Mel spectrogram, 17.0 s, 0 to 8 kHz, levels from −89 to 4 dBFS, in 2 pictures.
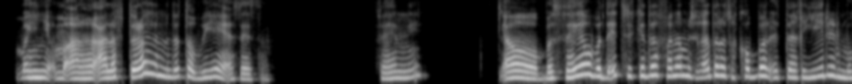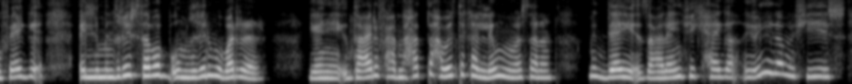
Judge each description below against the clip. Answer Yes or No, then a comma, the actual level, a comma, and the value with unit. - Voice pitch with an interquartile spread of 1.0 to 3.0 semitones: No, average, 3.6 semitones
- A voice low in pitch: No, very high, 260 Hz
